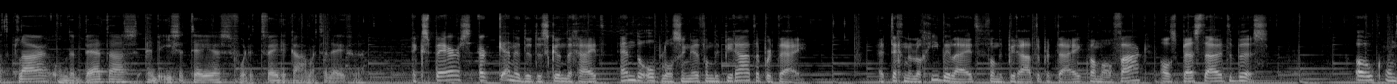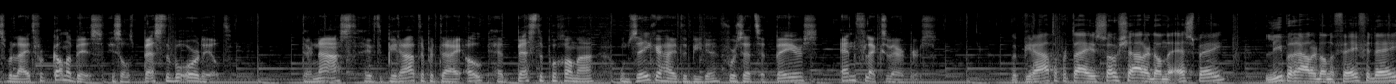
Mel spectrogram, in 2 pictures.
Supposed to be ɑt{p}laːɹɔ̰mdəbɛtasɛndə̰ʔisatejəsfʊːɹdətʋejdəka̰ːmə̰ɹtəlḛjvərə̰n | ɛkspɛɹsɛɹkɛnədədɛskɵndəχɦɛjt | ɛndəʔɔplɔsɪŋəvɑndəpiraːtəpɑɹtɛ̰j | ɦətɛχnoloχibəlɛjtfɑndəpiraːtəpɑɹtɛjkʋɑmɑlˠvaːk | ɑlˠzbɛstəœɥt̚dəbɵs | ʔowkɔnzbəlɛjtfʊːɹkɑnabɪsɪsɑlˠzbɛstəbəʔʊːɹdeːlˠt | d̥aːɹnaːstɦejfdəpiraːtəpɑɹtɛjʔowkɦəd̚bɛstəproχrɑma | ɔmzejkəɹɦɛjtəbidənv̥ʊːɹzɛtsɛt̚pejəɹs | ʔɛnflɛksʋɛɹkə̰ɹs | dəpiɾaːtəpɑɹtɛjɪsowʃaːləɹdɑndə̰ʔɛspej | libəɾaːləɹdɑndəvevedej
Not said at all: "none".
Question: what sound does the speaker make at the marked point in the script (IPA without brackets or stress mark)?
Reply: k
